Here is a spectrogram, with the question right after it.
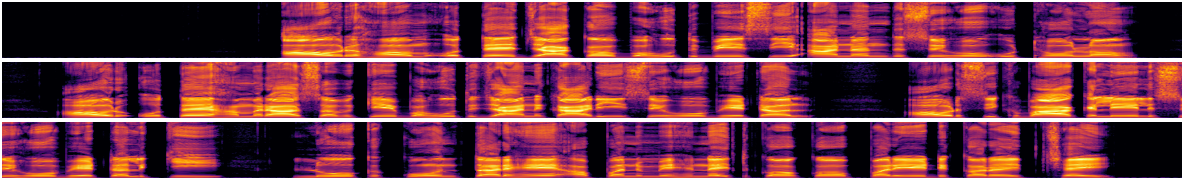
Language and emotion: Maithili, neutral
